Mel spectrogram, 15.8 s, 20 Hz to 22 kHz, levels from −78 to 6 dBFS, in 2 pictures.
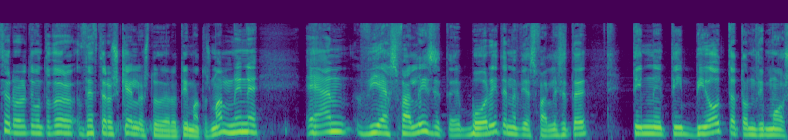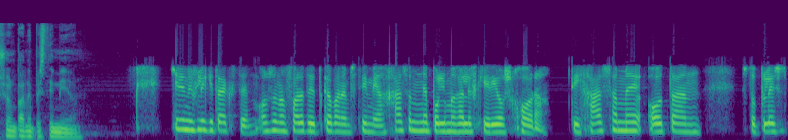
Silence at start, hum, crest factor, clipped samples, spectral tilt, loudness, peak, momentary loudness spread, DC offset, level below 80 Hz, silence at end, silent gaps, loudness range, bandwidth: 0 s; none; 14 dB; under 0.1%; -4.5 dB/octave; -15 LUFS; -2 dBFS; 8 LU; under 0.1%; -50 dBFS; 0 s; none; 2 LU; 12.5 kHz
